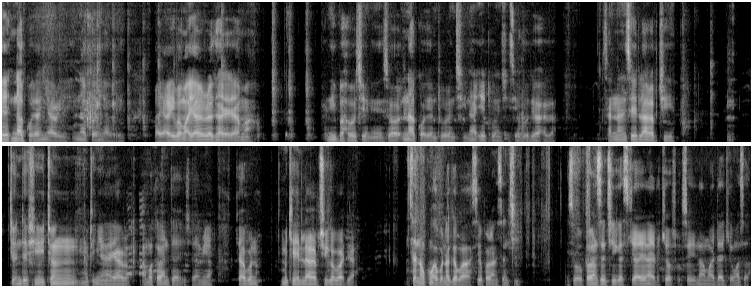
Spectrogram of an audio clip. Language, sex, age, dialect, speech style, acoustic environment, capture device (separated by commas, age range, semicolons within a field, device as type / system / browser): Hausa, male, 35-44, Nigeria - Kano, happy, people talking, mobile / Linux / Chrome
